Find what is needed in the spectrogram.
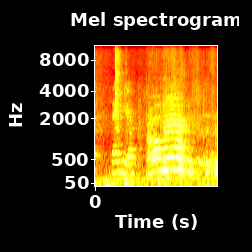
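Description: Voices of people calling out, in two short stretches, with a brief sharp crackle about a third of a second in.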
